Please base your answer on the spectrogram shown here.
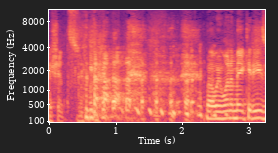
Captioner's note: panel laughing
